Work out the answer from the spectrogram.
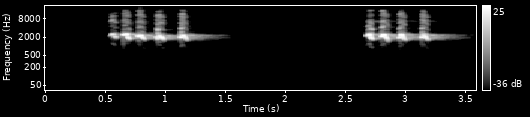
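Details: Two crisp four-note phrases from a female sooty-headed bulbul calling a male, each note a quick bubbly slur, spaced about two seconds apart in otherwise silent surroundings.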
